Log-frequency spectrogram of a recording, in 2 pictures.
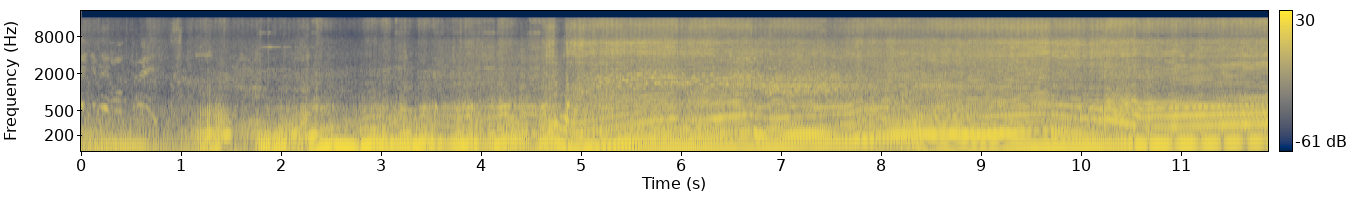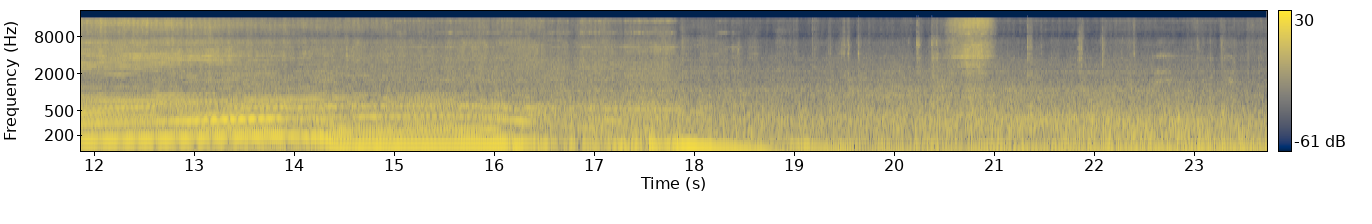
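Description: A street car accelerates hard from a green light in a street race, its engine revving loudly up through several gear changes with rising and falling pitch, close and dominant, under some talk.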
